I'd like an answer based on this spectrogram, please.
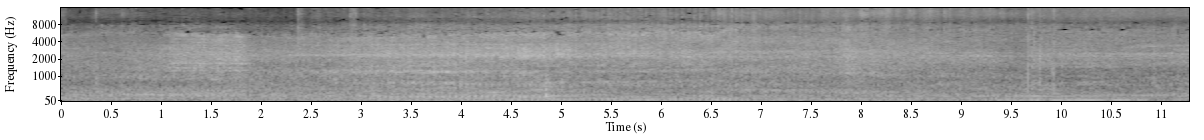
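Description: Steady rumble of road vehicles going by, swelling a little about halfway through, with one sharp click near the middle.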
